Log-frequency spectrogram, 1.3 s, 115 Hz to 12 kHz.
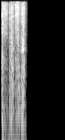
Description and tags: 01.24.17: Cut up samples of writing with chalk on a blackboard.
